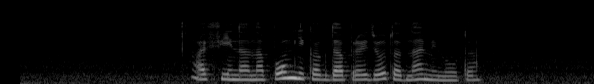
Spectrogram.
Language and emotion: Russian, neutral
